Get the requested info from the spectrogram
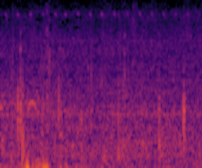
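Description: A few faint, sharp knocks over low background noise: two close together about a quarter second in, the louder of them, and a single one near the end.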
